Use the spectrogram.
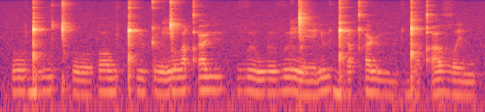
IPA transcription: o˧ ɡ͡ǃ ʉ˧ w ǀʰ o˨ | ɔ˧ w ǃʰ y˨ ʈ ɵ˨ ŋ͡ǀ o˦ qʼ y˦ | v ɵ˦˨ w ɵ˧ v ɵ˦ ŋ͡ǀ e˨ l ʉ˦ ɡ͡ǃ y˨ qʰ ʉ˧ ɳ ʉ˨ | ɡ͡ǃ ɵ˨ qʼ o˨˦ ʁʷ e˨ w

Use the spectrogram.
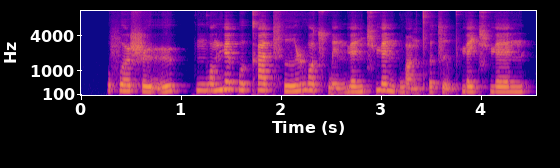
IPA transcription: f ɤ˧˥ ʂ ɻ̩˨˩˦ | n̪ w ɔ˧˥ n̪ ɥ ɛ˥ p ɤ˥˩ kʰ ä˥ t͡sʰ ɹ̩˧˥ ɻ w ɔ˥˩ t͡sʰ w e˩ ɪ̯ n̪ ɥ ɛ˧˥ n t͡ɕʰ ɥ ɛ˥˩ n p w ɑ̰˨˩ ŋ t̪ʰ ɤ˦ t͡s ɹ̩˨˩ pʰ ɥ ɛ˥˩ t͡ɕʰ ɥ ɛ˥ n

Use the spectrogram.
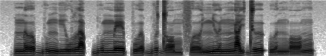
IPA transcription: n ɤː˩˧ b u˩˧ ŋ iː˩ w l a˧˩ p̚ b u˧ m eː˧ p u˩ ə̯ b u˧˥ d ɔː˩ m f ɤː˩ ɲ ɯː˧ n ŋ a˥˨ j d ɯː˧˥ ʔ u˩ ə̯ ŋ ɔː˩˧ ŋ

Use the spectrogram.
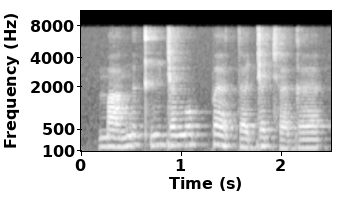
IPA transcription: m a˨ ŋ ɪ˦ kʼ i˦ ɟ ɛ˦ ŋ o˦ pː ɛ˦˨ tː ɛ˨ ɟ ɛ˦ cʰ ɛ˨ ɡ ɛ˦

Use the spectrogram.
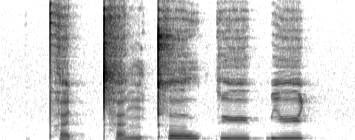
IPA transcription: pʰ ɐ˨˥ t̚ t̪ʰ ɐ˨˥ ŋ t̪ʰ o˥ w k yː˥ p̚ j yː˥ t̚

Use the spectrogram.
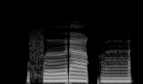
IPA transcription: f ɤ ɾ a qʷ a̤

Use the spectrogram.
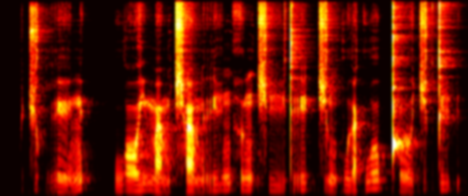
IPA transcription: t͡ɕ u˨˩ k̚ r e˩˦ n | w ɔː˦˥ j m a˩˦ m t͡ɕʰ a˨˩ m r iː˦˥ ŋ h ɯ˦˥ ŋ t͡ɕʰ iː˧ t r i˦˥ t̚ t͡ɕ ɯ˩˦ ŋ k w ɯ˨˩ a̯ k w oː˥˩ p̚ kʰ ɤː˨˩ t͡ɕ ɯ˥˩ k̚ t i˥˩ ʔ

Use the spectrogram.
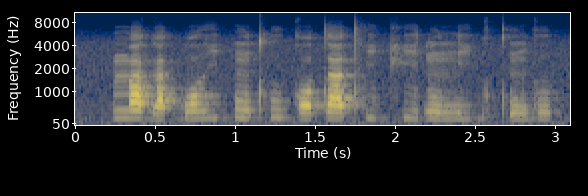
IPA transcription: m a˦˨ ɡ a˨ ɡ͡b ɔ˦ ɣ i˦ k ũ˦ tʰ u˦ ɡ ɔ˨ t a˦ tʰ i˦˨ kʰ i˦˨ ɗ ũ˨ n iː˨˦ ɡ ʊ˨ kʼ ũ˨ ɡ ʊ˦

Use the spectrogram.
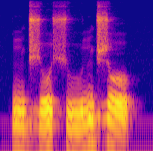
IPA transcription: n d͡ʒ o ʃ u n d͡ʒ ɔ

